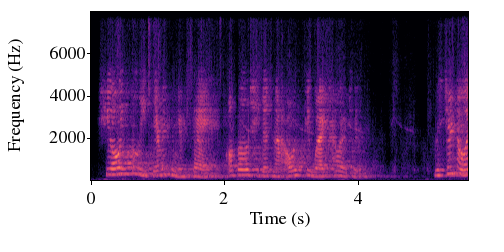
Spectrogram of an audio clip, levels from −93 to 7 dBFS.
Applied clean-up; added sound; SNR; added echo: neural separator model SepFormer DNS4.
